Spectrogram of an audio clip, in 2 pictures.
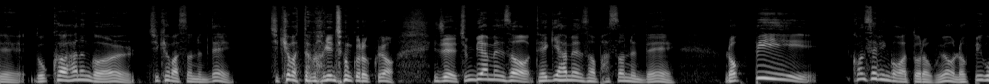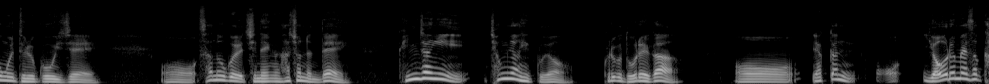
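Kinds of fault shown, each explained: No technical fault can be heard in the speech; the signal stays continuous and stable throughout.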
